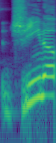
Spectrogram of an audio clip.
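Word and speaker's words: Jena: Bro, why is it Gina? It looks like Jenna. It's Gina, Louisiana.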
